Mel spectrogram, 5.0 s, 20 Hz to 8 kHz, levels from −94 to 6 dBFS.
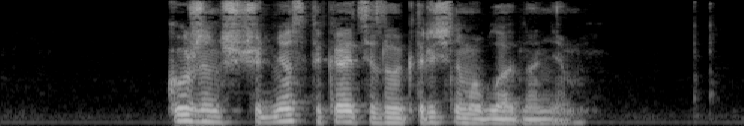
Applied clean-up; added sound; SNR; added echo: none; none; none; none.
